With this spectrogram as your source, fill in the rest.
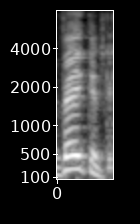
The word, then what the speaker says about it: Vivek: all the time the vacant I know it rhymes with cake but Selena had already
